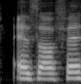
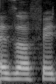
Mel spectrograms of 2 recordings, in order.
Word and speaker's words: اضافه: ترجمه بشه در انگلیسی چطوری تلفظ میشه ا مثل حرف ای در کلمه رد ا و تاکید م نمیشه خب اضافه چندین کاربرد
